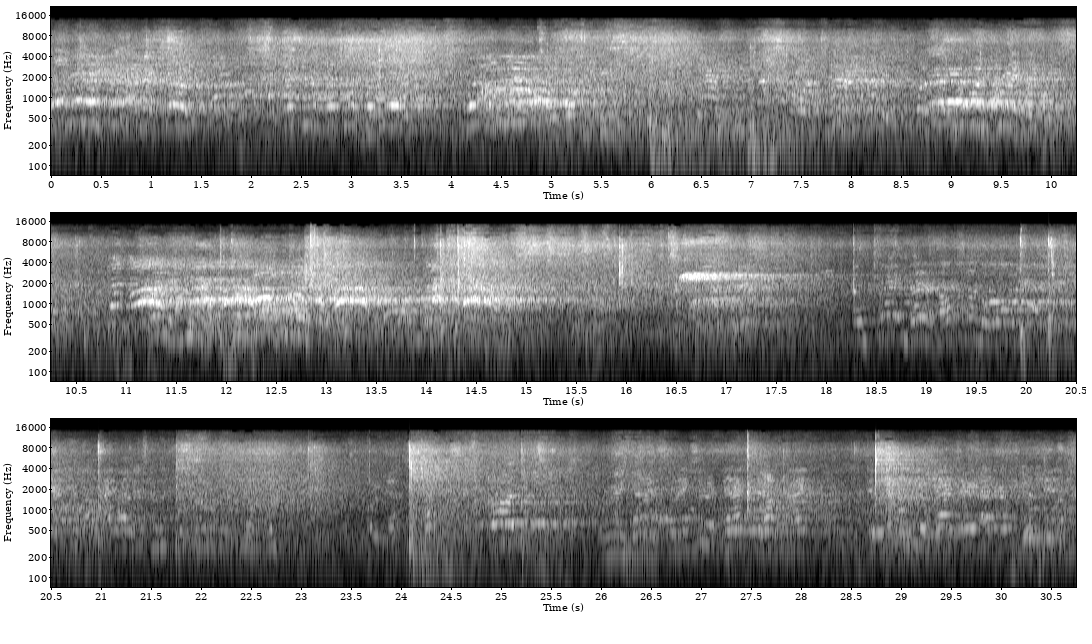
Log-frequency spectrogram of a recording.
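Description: Ice hockey game in an indoor rink: indistinct shouting and voices of players and spectators, with sharp knocks of puck and sticks against the boards. A short steady whistle blast sounds about halfway through.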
